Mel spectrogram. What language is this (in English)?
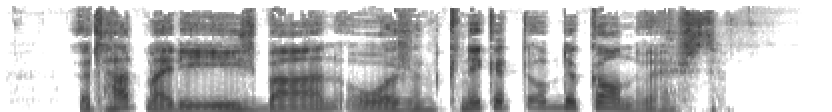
Western Frisian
